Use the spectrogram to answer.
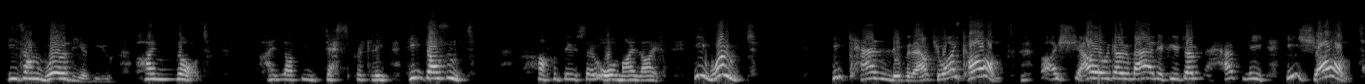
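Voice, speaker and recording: A woman playing a husky, lovesick English gentleman. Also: a little high, expressive, unhurried, lo-fi sound. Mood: ardent. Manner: theatrical, blustering, flustered. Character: bumbling, lovesick Victorian gentleman suitor, impetuous and muddled. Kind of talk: comic stage-play acting. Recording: home video-call recording.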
